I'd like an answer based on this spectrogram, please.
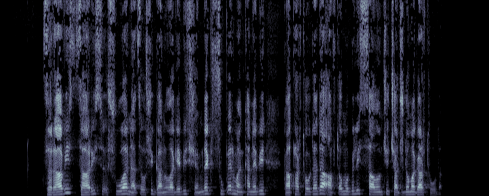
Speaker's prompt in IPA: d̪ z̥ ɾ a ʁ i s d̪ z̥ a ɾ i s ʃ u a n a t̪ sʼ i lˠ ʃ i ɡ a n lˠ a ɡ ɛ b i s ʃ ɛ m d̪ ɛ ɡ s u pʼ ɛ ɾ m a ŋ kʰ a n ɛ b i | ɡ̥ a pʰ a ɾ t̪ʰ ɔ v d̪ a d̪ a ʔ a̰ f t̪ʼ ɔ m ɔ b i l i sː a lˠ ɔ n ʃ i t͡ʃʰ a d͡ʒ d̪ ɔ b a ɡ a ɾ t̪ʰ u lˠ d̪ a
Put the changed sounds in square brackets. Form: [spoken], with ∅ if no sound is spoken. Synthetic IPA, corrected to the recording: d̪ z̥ ɾ a [v] i s d̪ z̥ a ɾ i s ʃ u a n a t̪ sʼ i lˠ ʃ i ɡ a n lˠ a ɡ ɛ b i s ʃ ɛ m d̪ ɛ ɡ s u pʼ ɛ ɾ m a ŋ kʰ a n ɛ b i | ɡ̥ a pʰ a ɾ t̪ʰ ɔ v d̪ a d̪ a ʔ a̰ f t̪ʼ ɔ m ɔ b i l i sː a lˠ ɔ n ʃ i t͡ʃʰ a d͡ʒ d̪ ɔ [m] a ɡ a ɾ t̪ʰ u lˠ d̪ a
